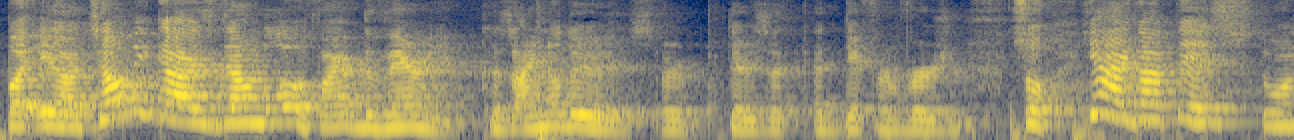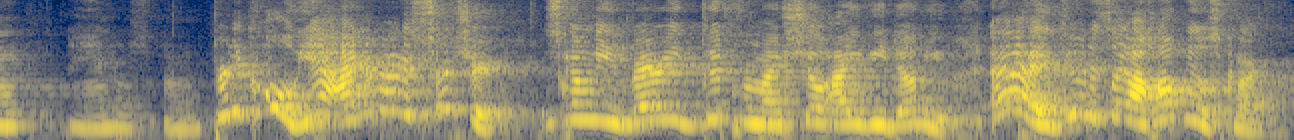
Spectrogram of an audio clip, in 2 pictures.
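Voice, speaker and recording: A woman unboxing toy figures, chatty and excitable, often bursting into yells and squeals. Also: on the high side, brisk, hardly any pauses. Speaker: toy collector vlogger. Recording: roomy echo, faint background noise.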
